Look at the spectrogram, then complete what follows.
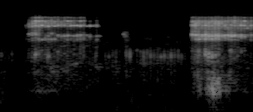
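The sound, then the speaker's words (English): A cat named Chunkers purrs into the microphone in two rapid, rattling stretches separated by a brief quieter pause, the steady pulsing fairly loud with no talking. “Chunkers purr into the microphone.”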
